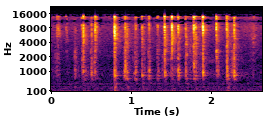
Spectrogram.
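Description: Quick, steady typing on a computer keyboard while JavaScript is entered, a close, busy patter of individual key clicks with no voices.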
